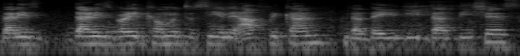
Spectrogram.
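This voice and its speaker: Using a Mexican accent, a man speaks at a moderate pace in a bright, sharp tone. His intonation stays fairly even. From Mexico, Veracruz. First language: Spanish. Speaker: interviewee. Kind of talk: interview. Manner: halting.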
